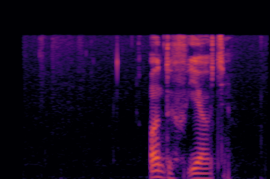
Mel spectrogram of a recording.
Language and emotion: Russian, neutral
